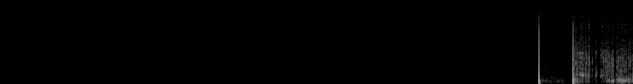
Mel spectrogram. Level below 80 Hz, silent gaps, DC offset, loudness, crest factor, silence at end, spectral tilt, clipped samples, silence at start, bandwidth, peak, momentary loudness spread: -60 dBFS; none; under 0.1%; -40 LUFS; 34 dB; 0 s; -5.5 dB/octave; under 0.1%; 5.4 s; 13.5 kHz; -14 dBFS; 4 LU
